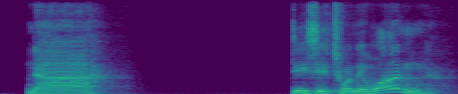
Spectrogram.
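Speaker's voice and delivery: Australian accent, short line. The speaker is asked to answer in their Aussie accent; Aussie accent. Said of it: "in your Aussie accent?".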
